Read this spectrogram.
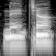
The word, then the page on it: neñcañ: Apatani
